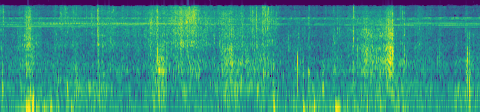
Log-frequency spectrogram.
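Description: Faint rustling and crackling of dry bean stalks and footsteps on dry ground as someone walks through the field, with scattered sharp crackles and a louder rustle around the middle.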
